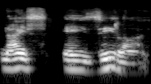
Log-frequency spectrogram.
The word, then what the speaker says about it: niceAZlawn: Thanks for pronouncing it correct. niceAZlawn.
